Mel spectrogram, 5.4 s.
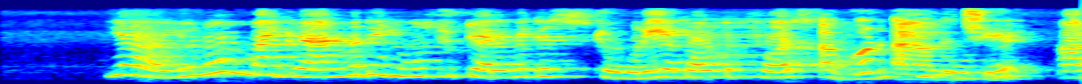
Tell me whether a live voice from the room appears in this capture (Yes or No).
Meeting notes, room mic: Yes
